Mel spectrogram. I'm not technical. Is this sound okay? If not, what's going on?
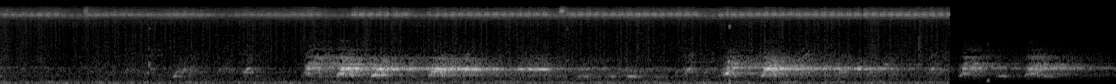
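No. There are two kinds of problem.

At 3.88 s and again at 8.61 s, the sound briefly stumbles for about 30 milliseconds: it skips slightly ahead and leaves a tiny chirp, crackle or gap. This is most likely a broken MP3 bit reservoir. MP3 files pack audio in small chunks of about 26 milliseconds, and each chunk can store some of its data inside the chunk before it. When a chunk goes missing, the next one reaches back for its borrowed data and gets the wrong bytes. The result is a short garbled burst.

At 9.50 s the sound changes character and stays that way to the end. It becomes duller and noticeably quieter, as if heard through a cheaper microphone, and a faint new background hiss sits well beneath it. There is no pause at the change. This is likely an input switched to a poorer device partway through the recording. The new device can't pick up the brightest, highest sounds, so the crispness drops away and its own tone and noise take over.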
